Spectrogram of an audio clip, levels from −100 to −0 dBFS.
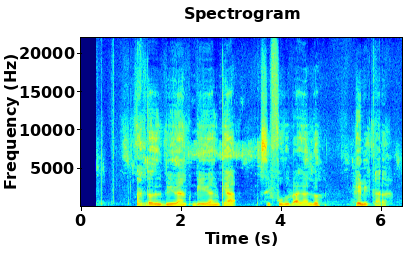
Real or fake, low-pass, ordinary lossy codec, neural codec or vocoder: fake; none; none; codec, 44.1 kHz, 3.4 kbps, Pupu-Codec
